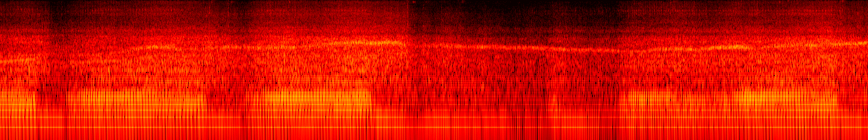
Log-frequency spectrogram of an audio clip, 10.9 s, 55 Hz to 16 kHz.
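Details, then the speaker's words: Yamaha XS650 SF motorcycle with drilled louder mufflers, after tuning: revs surge unevenly with ragged splutter and stalling from idle to quarter throttle, fine when opened up; owner suspects carburettor needles in wrong slide position. "It's alright when you open it up, but from nothing to quarter of a throttle, the other day."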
